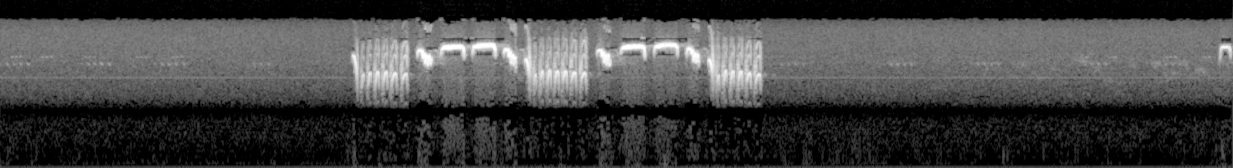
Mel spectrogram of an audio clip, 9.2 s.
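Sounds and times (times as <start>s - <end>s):
crested tit making high thin notes and buzzy trills: 2.6s - 5.8s, 9.0s - 9.2s.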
